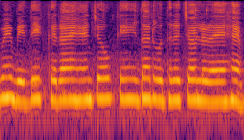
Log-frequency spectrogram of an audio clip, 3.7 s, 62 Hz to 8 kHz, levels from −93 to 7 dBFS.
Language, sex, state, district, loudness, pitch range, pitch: Hindi, female, Himachal Pradesh, Shimla, -12 LUFS, 245-260 Hz, 250 Hz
